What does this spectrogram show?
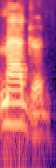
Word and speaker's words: Madrid: Only the locals call it Madrid.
